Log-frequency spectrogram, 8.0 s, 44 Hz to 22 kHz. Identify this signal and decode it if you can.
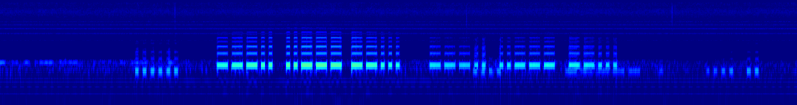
Morse code, heard as a keyed tone, about 32 wpm, 460 Hz. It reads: 827 827
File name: CW / kt5j wpx cw-op-k5pi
